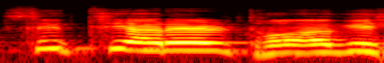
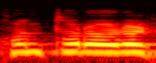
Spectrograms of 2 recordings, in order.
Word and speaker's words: CTRL: 저거를 CTRL 더하기 C라고 읽으면 초보자야. 컨트롤이라고 읽어요. 컨트롤. 예, 컨트롤을 줄여서 그렇게 써놓은 거예요.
